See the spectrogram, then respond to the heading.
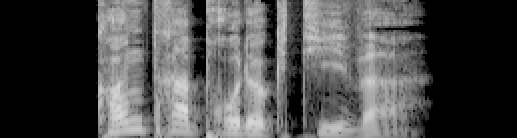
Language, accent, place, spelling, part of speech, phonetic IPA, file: German, Germany, Berlin, kontraproduktiver, adjective, [ˈkɔntʁapʁodʊkˌtiːvɐ], De-kontraproduktiver.ogg
- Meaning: 1. comparative degree of kontraproduktiv 2. inflection of kontraproduktiv: strong/mixed nominative masculine singular 3. inflection of kontraproduktiv: strong genitive/dative feminine singular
